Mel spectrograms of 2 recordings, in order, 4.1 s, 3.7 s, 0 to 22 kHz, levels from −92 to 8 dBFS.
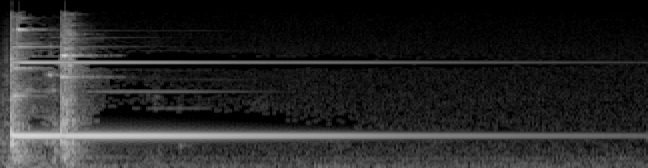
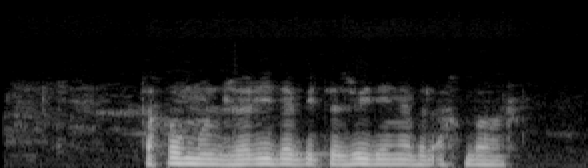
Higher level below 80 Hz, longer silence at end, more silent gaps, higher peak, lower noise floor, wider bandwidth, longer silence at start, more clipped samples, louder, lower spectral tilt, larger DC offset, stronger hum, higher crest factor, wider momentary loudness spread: about the same, -56 dBFS vs -56 dBFS; first, 1.5 s vs 0.5 s; neither; first, 0 dBFS vs -6 dBFS; second, -52 dBFS vs -57 dBFS; first, 16.5 kHz vs 3.1 kHz; second, 0.05 s vs 0.9 s; neither; first, -16 LUFS vs -24 LUFS; second, 0 dB/octave vs -12 dB/octave; neither; second, none vs 50 Hz at -45 dBFS; about the same, 20 dB vs 18 dB; first, 24 LU vs 9 LU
